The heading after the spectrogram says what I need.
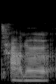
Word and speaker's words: Tan: tanner yeah yeah uh it's spelt out tan or but i've always just uh heard it tanner and now i just go by tan essentially which is a welsh word for fire which is fun oh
